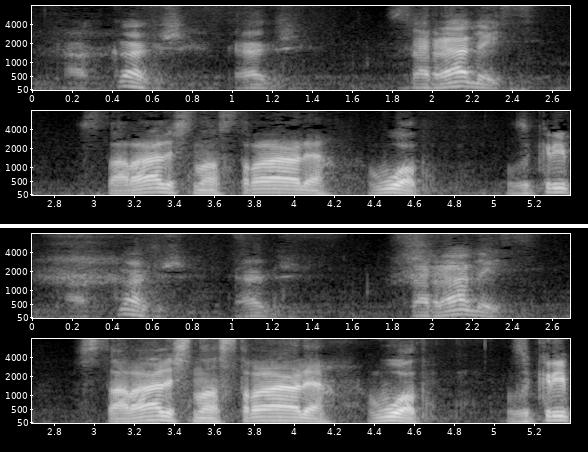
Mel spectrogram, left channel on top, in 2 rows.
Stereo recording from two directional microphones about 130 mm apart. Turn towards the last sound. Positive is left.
turn(degrees=-30)  # may be behind; listen again after turning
